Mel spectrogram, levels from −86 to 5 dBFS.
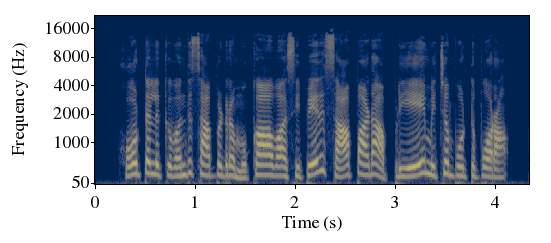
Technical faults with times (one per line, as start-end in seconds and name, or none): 0.00-4.34 generation loss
